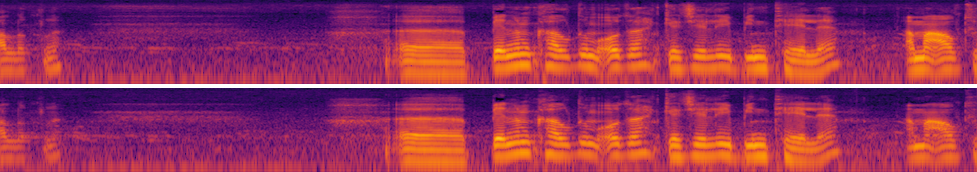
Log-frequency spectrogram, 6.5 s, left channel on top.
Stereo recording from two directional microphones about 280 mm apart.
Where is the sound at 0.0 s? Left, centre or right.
Centre.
